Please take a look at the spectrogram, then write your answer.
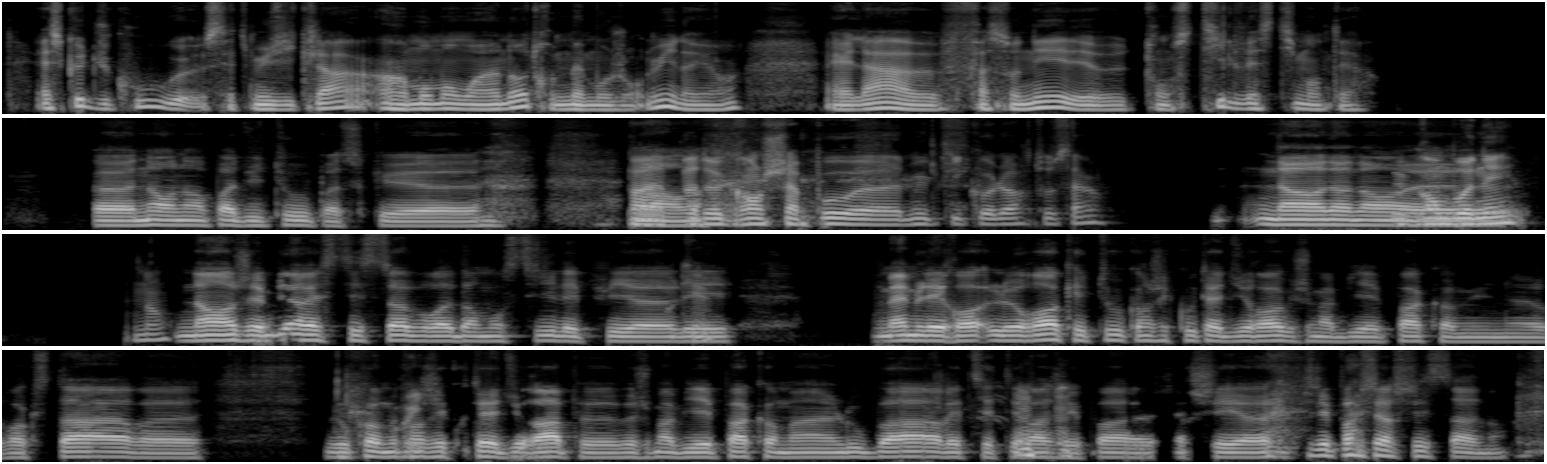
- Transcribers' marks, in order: chuckle; other background noise; chuckle; laugh; laughing while speaking: "heu, j'ai pas cherché ça, non"
- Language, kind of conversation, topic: French, podcast, Comment la musique a-t-elle marqué ton identité ?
